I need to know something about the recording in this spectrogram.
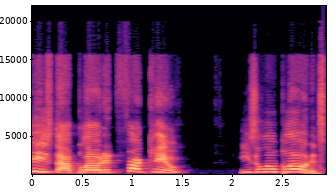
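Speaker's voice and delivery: high, loud mock fan whine; hammed-up fan defending his idol; mocking defensive fans. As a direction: squeak it like an outraged superfan. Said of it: "the fucking fans going".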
